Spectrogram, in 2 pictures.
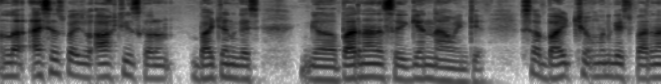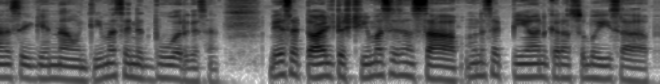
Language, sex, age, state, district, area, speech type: Kashmiri, male, 45-60, Jammu and Kashmir, Ganderbal, rural, spontaneous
